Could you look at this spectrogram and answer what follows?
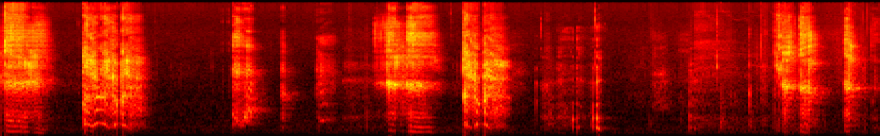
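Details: Young boy deliberately fake coughing: a series of forced, throaty coughs and throat clears, not illness-driven, with laughter afterward.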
